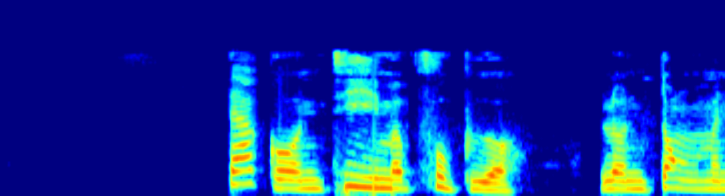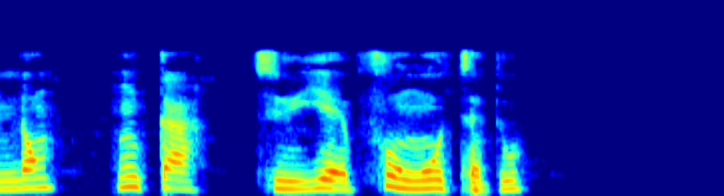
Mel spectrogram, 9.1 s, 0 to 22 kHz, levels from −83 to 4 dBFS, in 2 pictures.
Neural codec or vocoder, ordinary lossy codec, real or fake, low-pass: none; AAC, 32 kbps; real; 7.2 kHz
